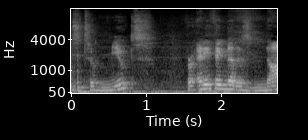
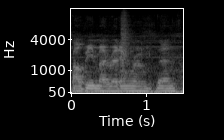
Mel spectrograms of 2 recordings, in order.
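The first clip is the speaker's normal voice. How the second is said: quiet; 8 semitones lower, 12 dB quieter, faster than usual. Acted. Captain exits, dry remark.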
